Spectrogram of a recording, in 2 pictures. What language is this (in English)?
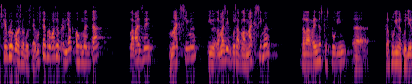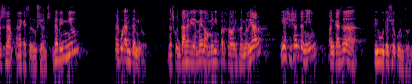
Catalan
